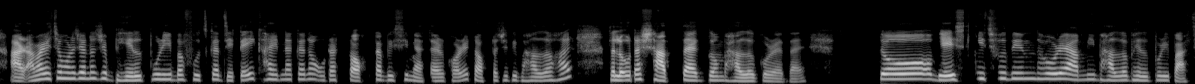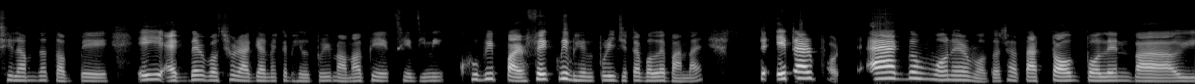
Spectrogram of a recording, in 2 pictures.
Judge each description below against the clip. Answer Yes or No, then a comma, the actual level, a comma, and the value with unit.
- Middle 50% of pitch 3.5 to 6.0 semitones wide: Yes, average, 5.2 semitones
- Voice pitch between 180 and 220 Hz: Yes, high, 190 Hz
